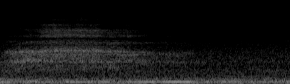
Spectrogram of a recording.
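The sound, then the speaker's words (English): A long, deep breath drawn slowly, a soft breathy rush lasting about two seconds before easing off. No one speaks. “Breathing.”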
